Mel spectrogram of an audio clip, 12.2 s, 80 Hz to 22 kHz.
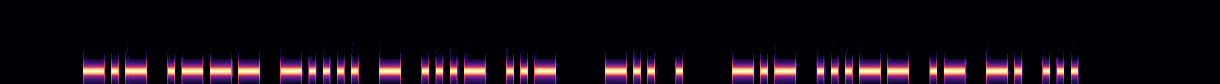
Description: Morse code, heard as a keyed tone, about 17 wpm, 700 Hz. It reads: KJ6TVU DE K3ANS
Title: USA Callsign DE Callsign 17wpm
